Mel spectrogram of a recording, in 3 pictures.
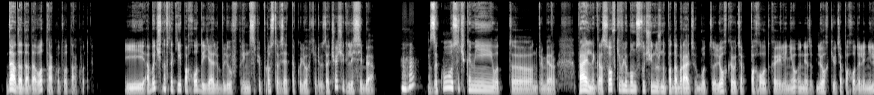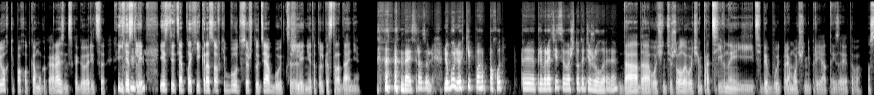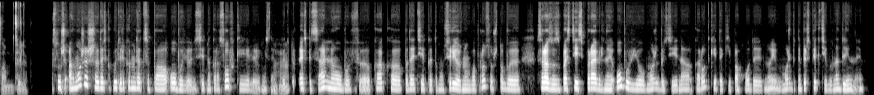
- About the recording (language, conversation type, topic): Russian, podcast, Как подготовиться к однодневному походу, чтобы всё прошло гладко?
- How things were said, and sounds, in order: laughing while speaking: "Если если у тя"; laugh; tapping; other background noise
